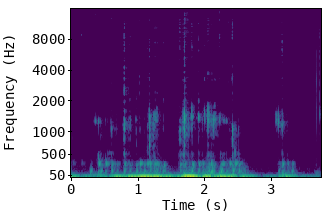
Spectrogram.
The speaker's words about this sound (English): The typing I can hear there. Better not be no Googling going on there, buddy.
